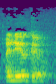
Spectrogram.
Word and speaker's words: Enugu: Enugu. Okay, Enugu, yeah. So I like the way you pronounce it, Enugu.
